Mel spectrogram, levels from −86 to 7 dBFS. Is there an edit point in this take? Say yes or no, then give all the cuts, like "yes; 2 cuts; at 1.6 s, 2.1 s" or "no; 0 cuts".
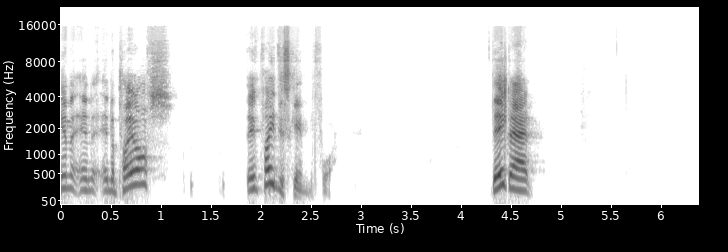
yes; 1 cut; at 4.5 s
